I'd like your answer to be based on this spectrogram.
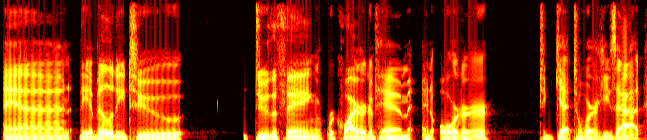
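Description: His deep, smooth voice stays fairly even in intonation and slow, heard in a dry recording with clean studio sound. As a podcast co-host in a casual review chat, he comes across as exasperated and critical, tossing in mock quotes.

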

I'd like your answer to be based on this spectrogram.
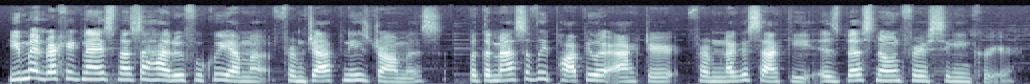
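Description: A woman's voice: on the high side, brisk, few pauses. A woman presenting a scripted top ten music countdown as the show's host. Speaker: podcast host.

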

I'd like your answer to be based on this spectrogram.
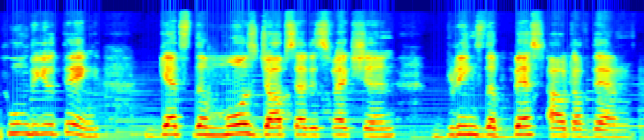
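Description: A woman's voice: medium pitch, a little mellow. Woman hosting a weekly online talk. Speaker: host.

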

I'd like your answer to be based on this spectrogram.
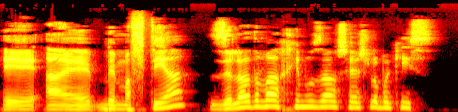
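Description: A man hosting a podcast, casually retelling a book chapter in a jokey, animated way and acting out the voices. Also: fairly high pitch, dry recording, clean studio sound. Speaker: podcast host.

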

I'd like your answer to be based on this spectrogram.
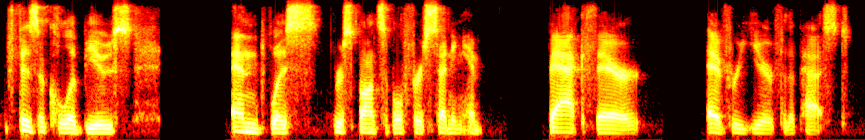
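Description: A man's voice: deep voice, level tone, takes it slowly, bright, forceful tone, no echo. A man co-hosting a casual podcast, retelling a story in a profane, rambling way with many restarts. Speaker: podcast co-host.

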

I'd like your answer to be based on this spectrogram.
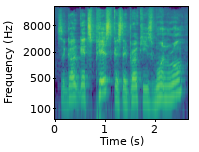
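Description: A man's voice: on the high side, lively intonation, moderate pace, dark tone, faint music behind. A young man casually retelling a story to his viewers in an irreverent, profane, chatty way. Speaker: vlogger.

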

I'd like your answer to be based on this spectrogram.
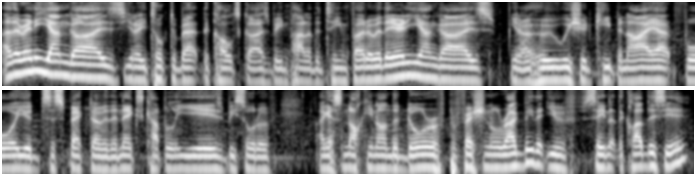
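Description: A man's voice: medium pitch, fairly even intonation, brisk, few pauses, clear, resonant tone. An Australian man co-hosting a podcast, putting casual questions to a guest. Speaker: podcast co-host. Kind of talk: casual interviewing.

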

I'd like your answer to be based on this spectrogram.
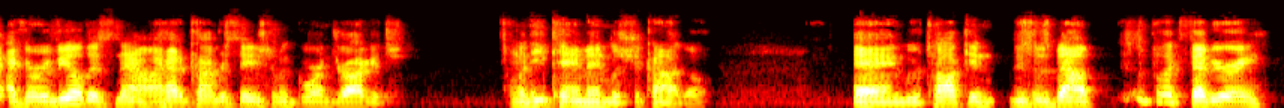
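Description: A man in his forties hosting a sports podcast. He reads viewer comments and speaks bluntly and emphatically, with some swearing. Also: medium pitch. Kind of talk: live-streamed sports podcast chat.

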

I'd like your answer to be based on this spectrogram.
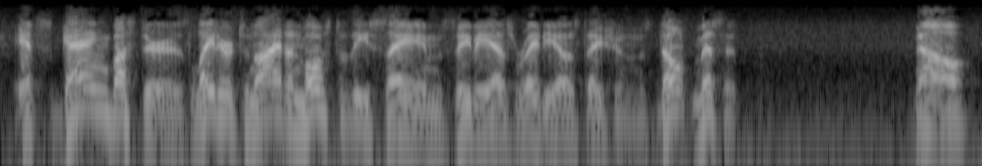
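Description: Old radio serial announcer guy, highish voice, super animated, muffled vintage sound. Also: breathy edge. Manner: dramatic, emphatic delivery.

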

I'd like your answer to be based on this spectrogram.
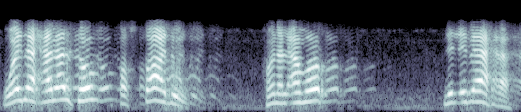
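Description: A man's voice: very high-pitched, lively intonation, normal speed. A middle-aged man teaching Islamic jurisprudence as a sheikh, quizzing his students and repeating key points. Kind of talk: classroom lecture with questions to students. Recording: tinny phone-like lecture recording.

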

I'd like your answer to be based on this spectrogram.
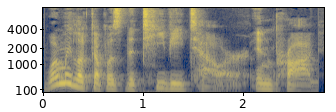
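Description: A man's voice: medium pitch, normal speed, breathy edge. Laid back guy cohosting a travel podcast, easygoing chatty delivery. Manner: relaxed, easygoing, laughs at himself. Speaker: podcast co-host. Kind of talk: casual travel podcast chat.

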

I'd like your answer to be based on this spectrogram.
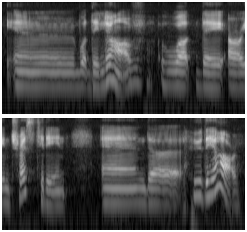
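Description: In dull, lo-fi audio, a low-voiced woman podcast host talks slowly through an unplanned personal monologue. She hesitates often, her speech halting and broken by pauses.

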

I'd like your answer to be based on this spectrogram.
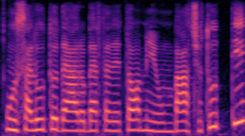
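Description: A woman's voice: medium pitch, steady tone, fast, clear, resonant tone, dry recording, highs cut off. A woman author, a podcast guest, chatting cheerfully about where to find her. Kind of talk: podcast interview.

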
